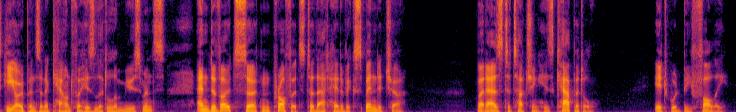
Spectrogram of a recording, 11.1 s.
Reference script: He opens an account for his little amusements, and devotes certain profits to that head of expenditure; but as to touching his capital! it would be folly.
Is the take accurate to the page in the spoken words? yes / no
yes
